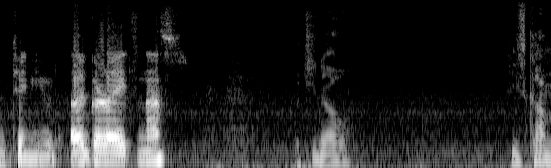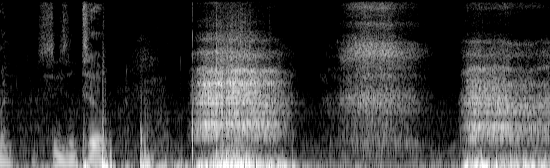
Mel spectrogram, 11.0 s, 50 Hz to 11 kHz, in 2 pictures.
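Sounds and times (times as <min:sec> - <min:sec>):
speech: 0:00.1 - 0:01.8, 0:03.0 - 0:03.6, 0:05.1 - 0:06.8
heavy labored rasping breathing: 0:06.7 - 0:11.0.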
